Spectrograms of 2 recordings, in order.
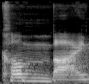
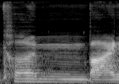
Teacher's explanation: you say it with an M due to assimilation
